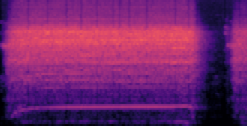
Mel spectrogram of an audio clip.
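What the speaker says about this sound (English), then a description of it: "So cordless drill, be very careful" A cordless drill fitted with a hole cutter whines loudly at a steady high pitch for over two seconds, then spins down and stops, followed by a brief restart.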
